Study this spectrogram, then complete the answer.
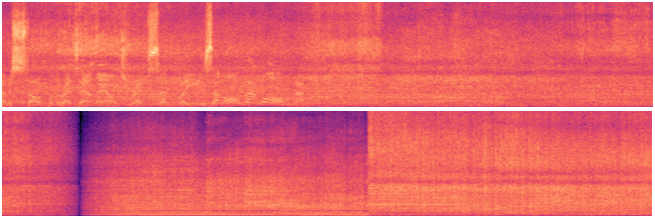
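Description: Race car engines roar and rev loudly.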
